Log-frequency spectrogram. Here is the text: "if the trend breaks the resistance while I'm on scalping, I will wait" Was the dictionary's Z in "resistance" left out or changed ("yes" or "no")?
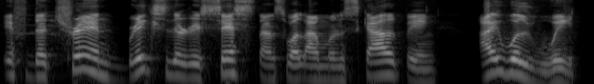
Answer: yes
